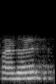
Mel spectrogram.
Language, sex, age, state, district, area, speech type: Malayalam, female, 18-30, Kerala, Kannur, urban, conversation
